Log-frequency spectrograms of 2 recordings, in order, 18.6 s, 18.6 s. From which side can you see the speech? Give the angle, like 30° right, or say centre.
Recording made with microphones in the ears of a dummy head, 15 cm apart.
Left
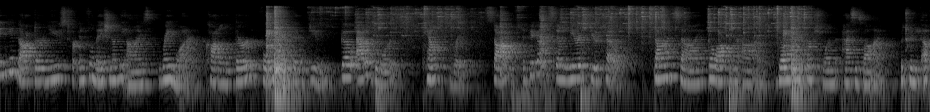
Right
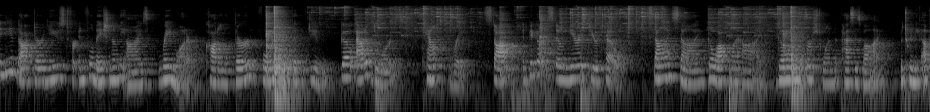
80° right.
